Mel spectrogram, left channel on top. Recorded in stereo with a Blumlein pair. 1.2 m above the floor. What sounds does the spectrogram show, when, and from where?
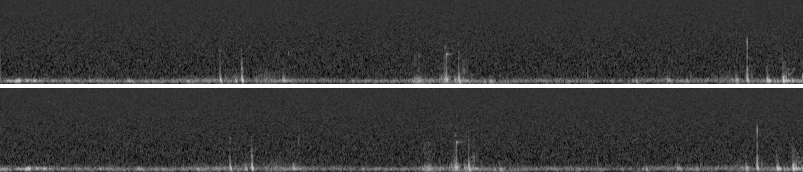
Only background noise.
